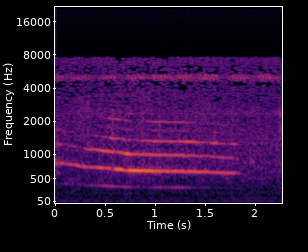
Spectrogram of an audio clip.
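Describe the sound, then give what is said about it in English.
A wolf howls in one long, steady, slightly falling wail that holds for nearly two seconds before fading, clear with no voices. “It was a wolf.”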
